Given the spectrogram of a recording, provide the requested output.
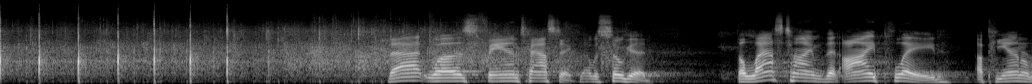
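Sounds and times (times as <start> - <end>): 
audience applause: 0.0 - 6.2
speech: 3.9 - 6.6, 7.4 - 10.3.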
